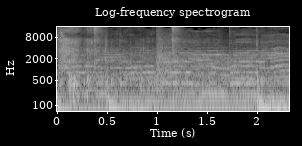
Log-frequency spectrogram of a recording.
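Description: Beyblade Burst spinning tops launched into a plastic stadium, spinning and grinding on the floor, with sharp clacks as they land and hit each other, about half a second apart near the start. Background music plays throughout.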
